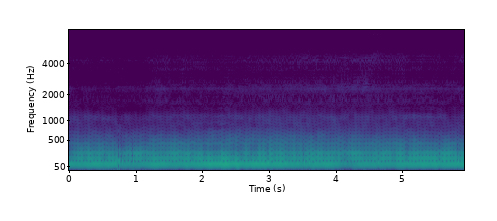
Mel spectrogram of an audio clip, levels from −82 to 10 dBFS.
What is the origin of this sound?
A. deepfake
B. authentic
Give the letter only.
A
